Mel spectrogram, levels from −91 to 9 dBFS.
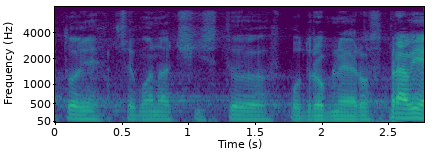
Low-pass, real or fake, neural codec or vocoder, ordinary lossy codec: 7.2 kHz; real; none; AAC, 48 kbps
